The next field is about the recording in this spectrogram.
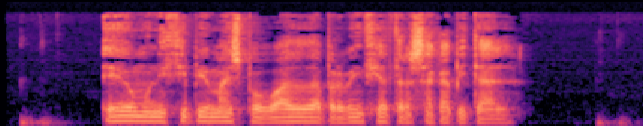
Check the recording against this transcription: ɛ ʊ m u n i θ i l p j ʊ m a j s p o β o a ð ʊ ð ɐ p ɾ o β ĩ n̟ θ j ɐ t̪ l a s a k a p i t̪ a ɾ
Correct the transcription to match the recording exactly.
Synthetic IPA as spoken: ɛ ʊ m u n i θ i p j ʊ m a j s p o β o a ð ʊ ð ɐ p ɾ o β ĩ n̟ θ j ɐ t̪ ɾ a s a k a p i t̪ a l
